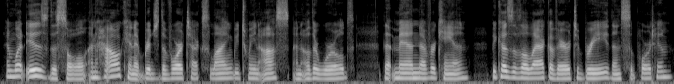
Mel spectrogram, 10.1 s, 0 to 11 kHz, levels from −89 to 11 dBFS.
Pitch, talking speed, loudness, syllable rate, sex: 165 Hz, 195 wpm, -20 LUFS, 4.7 syllables/s, female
